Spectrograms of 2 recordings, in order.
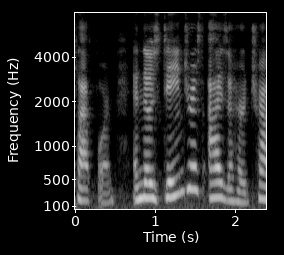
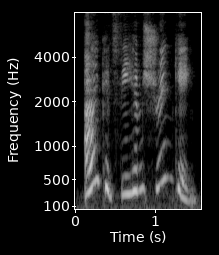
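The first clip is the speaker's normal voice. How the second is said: ordinary delivery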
